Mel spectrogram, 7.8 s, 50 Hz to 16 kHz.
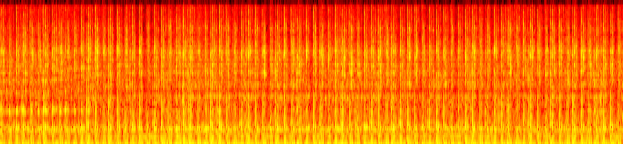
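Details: Newly assembled 2054 engine (Fusca) on its first start: steady fast idle at the 1200 rpm setting, kept high so parts seat in, regular pulse with faint gear whir; healthy.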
